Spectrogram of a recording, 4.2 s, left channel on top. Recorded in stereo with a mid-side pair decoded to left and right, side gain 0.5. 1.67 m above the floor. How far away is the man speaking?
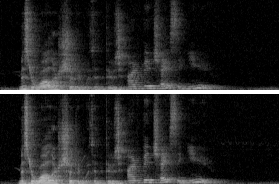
About 1.3 m.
